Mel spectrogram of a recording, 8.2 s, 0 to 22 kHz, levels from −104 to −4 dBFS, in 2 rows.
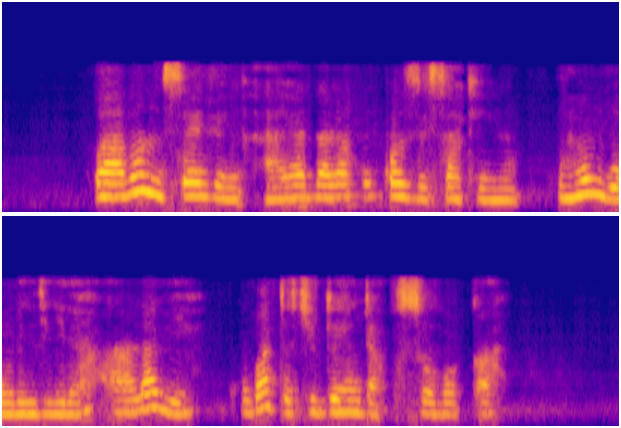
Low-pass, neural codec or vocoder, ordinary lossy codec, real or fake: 7.2 kHz; codec, 16 kHz, 2 kbps, FreqCodec, smaller model; AAC, 48 kbps; fake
